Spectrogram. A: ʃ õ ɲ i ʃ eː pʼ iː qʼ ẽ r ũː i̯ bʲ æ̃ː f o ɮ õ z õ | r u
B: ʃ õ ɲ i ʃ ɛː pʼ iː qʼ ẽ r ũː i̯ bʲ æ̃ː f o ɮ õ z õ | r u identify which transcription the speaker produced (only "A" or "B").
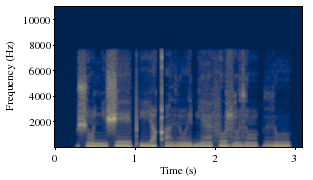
A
